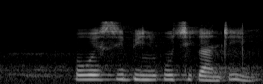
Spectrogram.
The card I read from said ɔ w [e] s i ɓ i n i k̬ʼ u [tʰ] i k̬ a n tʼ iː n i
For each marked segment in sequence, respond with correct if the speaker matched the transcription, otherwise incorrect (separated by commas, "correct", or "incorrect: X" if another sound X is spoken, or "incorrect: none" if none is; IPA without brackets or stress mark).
correct, correct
